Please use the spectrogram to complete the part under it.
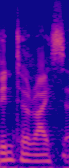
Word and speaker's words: Winterreise: I hope I said that right. – Winterreise. – Winterreise. Thank you.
